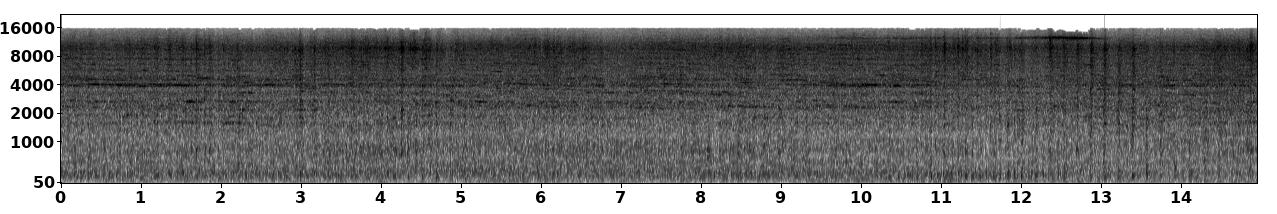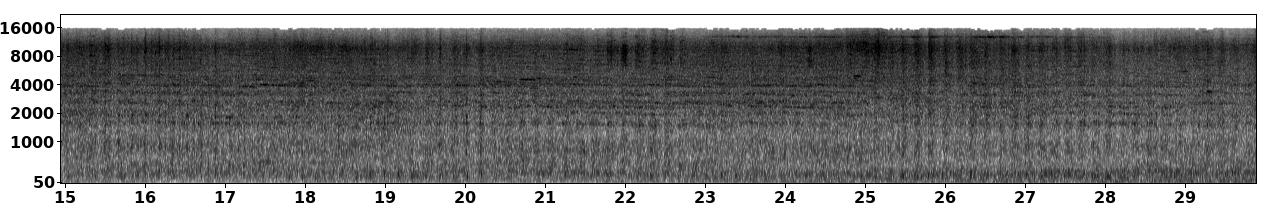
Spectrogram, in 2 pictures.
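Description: Freight train's tank cars and boxcars rolling past at speed: a steady rumble of steel wheels on rail with clickety-clack over the rail joints, and a faint high steady tone above it.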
